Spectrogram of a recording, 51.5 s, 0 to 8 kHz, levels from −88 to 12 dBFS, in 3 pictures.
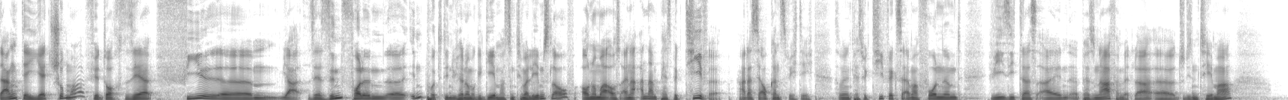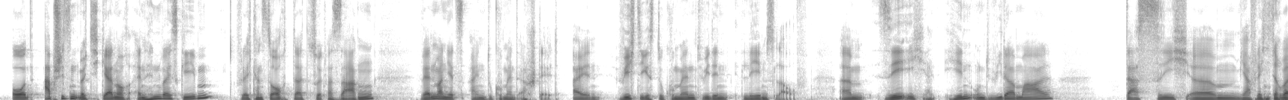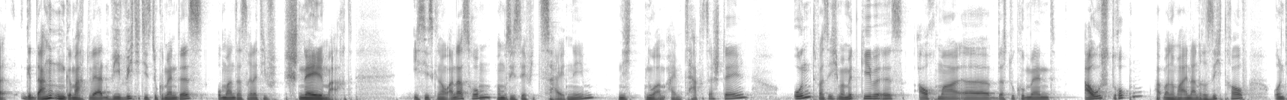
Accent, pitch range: German, 100-130 Hz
